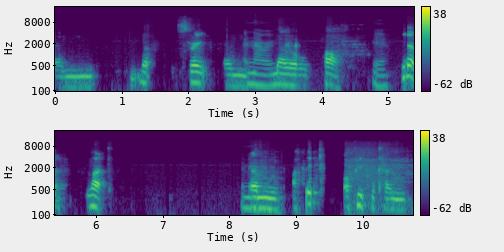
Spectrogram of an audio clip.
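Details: Lifelong stuttering (stammering) in an adult male singer; real conversational speech with audible repetitions.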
